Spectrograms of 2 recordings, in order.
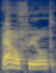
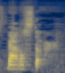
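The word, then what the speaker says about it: Battlestar: name cap's new partner his name is not battlefield it's battle star this is what happens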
